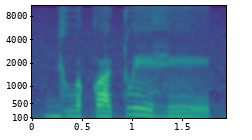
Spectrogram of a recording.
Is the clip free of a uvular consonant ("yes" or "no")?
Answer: no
